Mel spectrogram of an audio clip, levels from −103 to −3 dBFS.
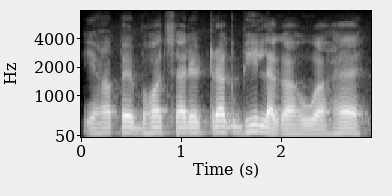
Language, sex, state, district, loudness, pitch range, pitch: Hindi, male, Jharkhand, Palamu, -16 LUFS, 110-125 Hz, 120 Hz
